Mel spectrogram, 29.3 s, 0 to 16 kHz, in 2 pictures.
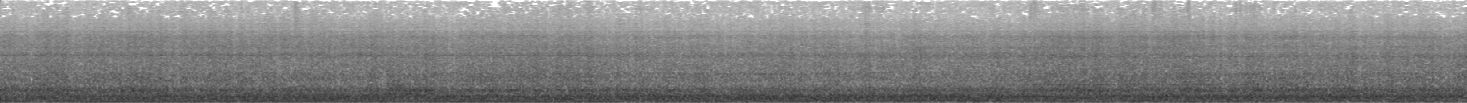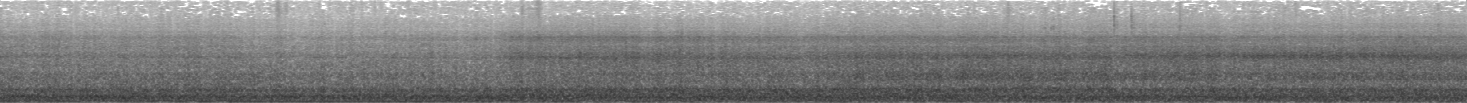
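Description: Steady running noise inside the cabin of an E5 series Shinkansen travelling at speed: a constant low rumble and rush from the train on the track. The upper range brightens a little about two-thirds of the way through.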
